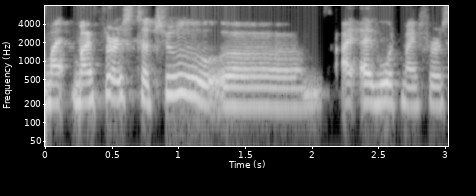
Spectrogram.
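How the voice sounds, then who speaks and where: A woman with a Russian accent, recorded with a dry, close sound with no echo against a quiet background. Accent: Russian accent, non-native English. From Russia, small town. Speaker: painter and tattoo artist. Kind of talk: interview. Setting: video call. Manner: halting.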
